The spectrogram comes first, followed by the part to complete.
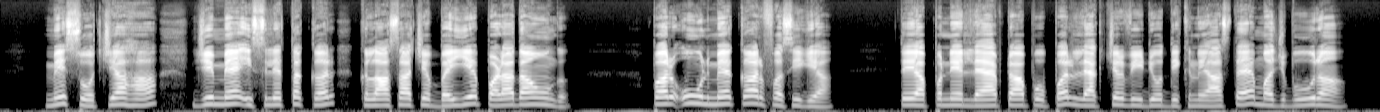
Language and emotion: Dogri, sad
